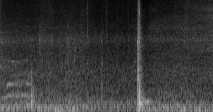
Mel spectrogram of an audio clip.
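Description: A vehicle door slamming shut once, sharply, about two and three-quarter seconds in, over a steady low outdoor rumble. A brief low tone sounds just at the start.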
